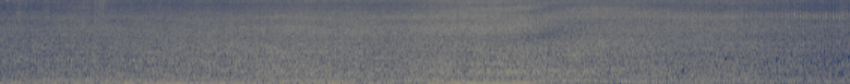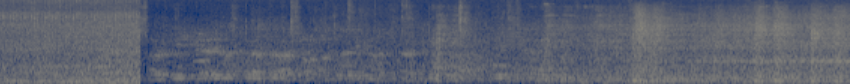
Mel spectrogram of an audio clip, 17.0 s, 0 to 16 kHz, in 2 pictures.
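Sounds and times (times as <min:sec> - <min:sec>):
passing road vehicle: 0:00.0 - 0:09.9.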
